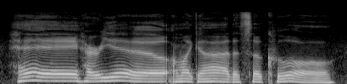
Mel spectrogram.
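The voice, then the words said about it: Put-on Valley Girl accent. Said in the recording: “Valley Girl ... you're actually quite a good accent.”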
